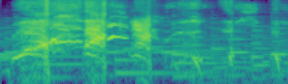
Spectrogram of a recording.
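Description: A loud run of harsh coughing bursts, about three in quick succession, mixed with strained groaning and throaty vocal noises that trail off into softer wheezy sounds.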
